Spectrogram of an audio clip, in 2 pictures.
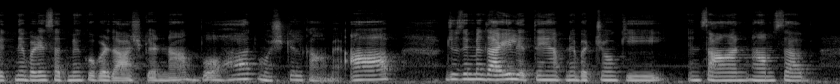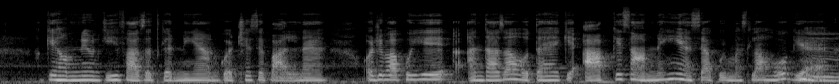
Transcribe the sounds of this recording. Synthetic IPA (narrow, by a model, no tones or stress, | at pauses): ɪt̪nebɐɽesɐd̪mẽkobɐɾd̪a̰ːʃt̚kɐɾna̰bɔɦɔt̪mʊʃkɪlka̰ːmɦɛ̰ːʔaːp̚ | d͡ʒoːzɪmːed̪aːɾileːt̪eɦɛ̃ɐpnebɐtːʃõki | ɪnsaːnɦɐmsɐb | keɦɐmneʊnkiɦɪfaːzət̪kɐɾniɦɛʊnkoɐtːʃʰesepa̰ːlnaɦɛː | ɔ̰ːɾd͡ʒɐbaːp̚kojeɐ̰̃nd̪aːzaɦoːt̪aɦɛkeʔaːp̚kesaːmneɦĩɛːsa̰koːimɐslaɦoɡɪja̰ɦɛ̰ː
